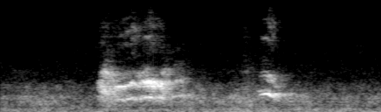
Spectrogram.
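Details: A parrot coughing: a harsh, breathy burst lasting under half a second, followed by a second, shorter cough, against a quiet background.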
